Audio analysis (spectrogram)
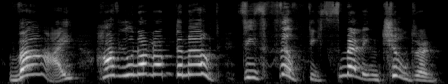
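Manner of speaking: high, loud foreign witch voice, slowing to a rage; Grand High Witch raging at the witches about children; enraged witch. A narrator's reading. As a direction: build from complaint to fury. Grand High Witch complains furiously.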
